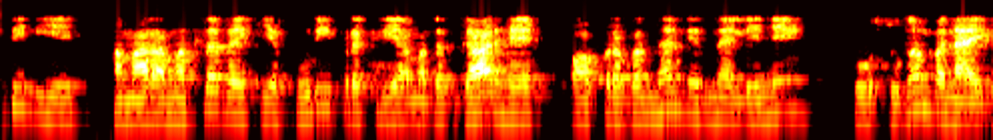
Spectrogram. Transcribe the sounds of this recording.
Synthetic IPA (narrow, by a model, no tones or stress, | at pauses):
ɪsiliehɐmaːɾamɐt̪ləbɦɛkijɐpuːɾipɾɐkɾijamɐd̪əd̪̚ɡaːɾɦɛɔːɾpɾɐbə̃nd̪ʱənːɪɾnəjleːne | kosʊɡəmbɐnaːeɡa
